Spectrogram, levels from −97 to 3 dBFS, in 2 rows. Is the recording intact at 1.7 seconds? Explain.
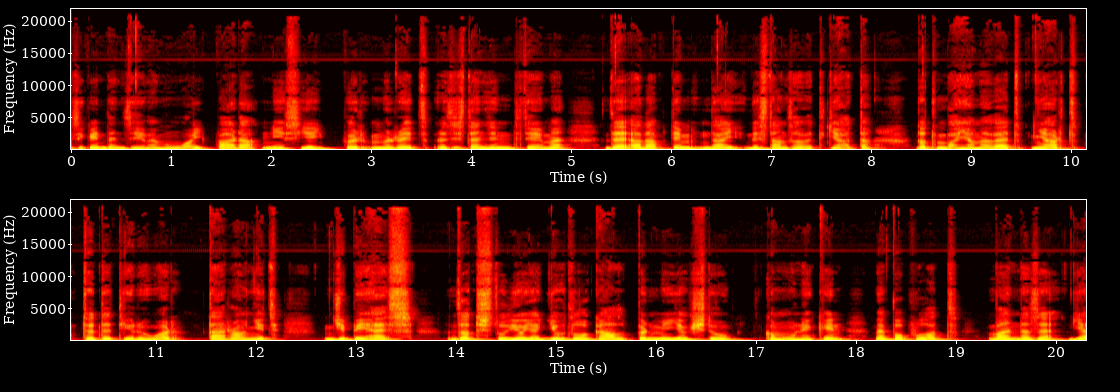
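Yes, the speech at 1.7 seconds plays through intact, with no dropout, click, distortion or other disturbance at that moment.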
